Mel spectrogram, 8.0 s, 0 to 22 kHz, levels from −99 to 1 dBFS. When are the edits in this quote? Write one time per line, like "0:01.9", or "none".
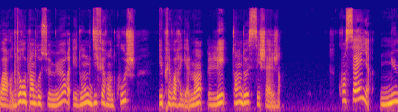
0:06.7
